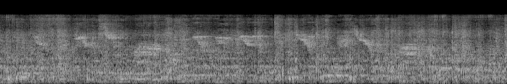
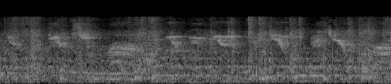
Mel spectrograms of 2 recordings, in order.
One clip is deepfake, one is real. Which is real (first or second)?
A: second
